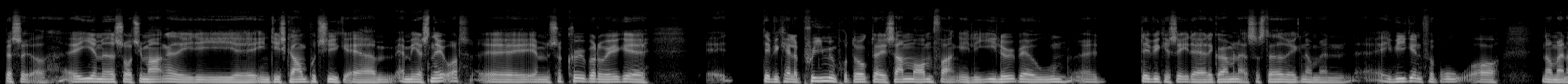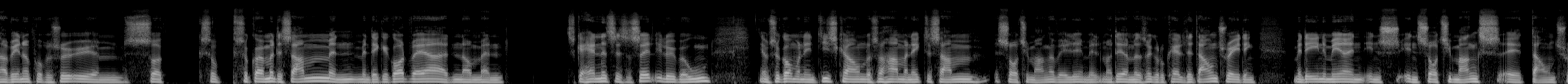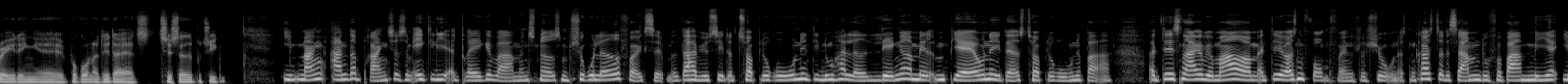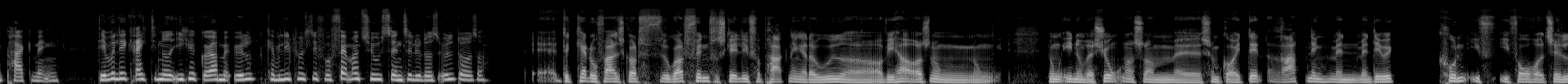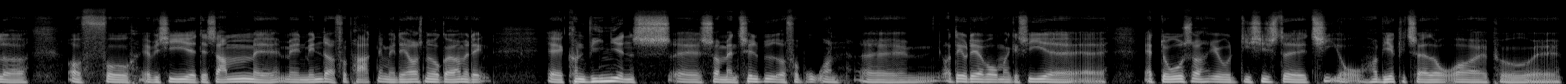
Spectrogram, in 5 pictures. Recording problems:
none

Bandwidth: 14.5 kHz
